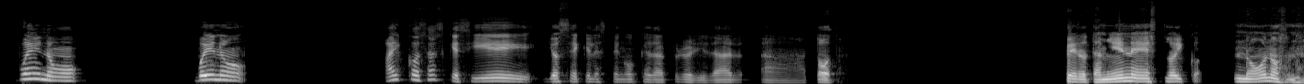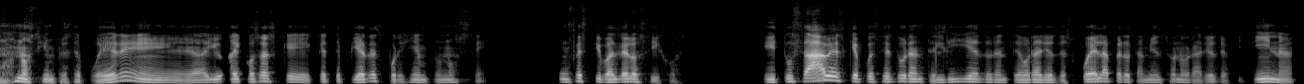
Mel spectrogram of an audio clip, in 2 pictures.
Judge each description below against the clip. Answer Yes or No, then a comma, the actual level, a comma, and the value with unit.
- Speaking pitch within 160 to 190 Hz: No, low, 120 Hz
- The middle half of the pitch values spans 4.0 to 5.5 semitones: Yes, average, 4.4 semitones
